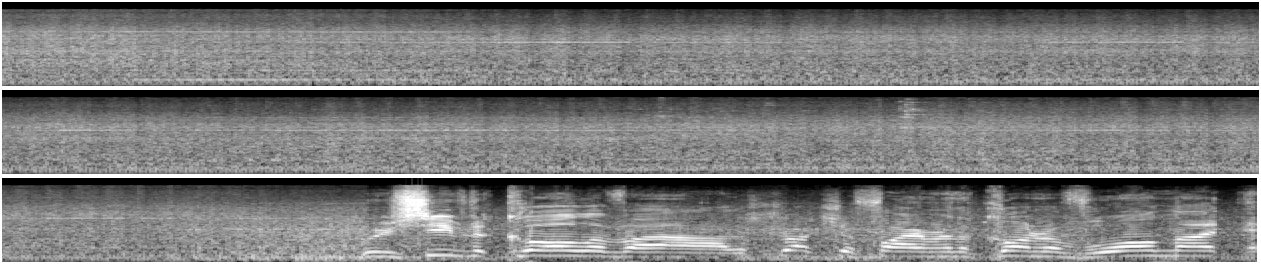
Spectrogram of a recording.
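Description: A fire engine's pump rumbles steadily outdoors.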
